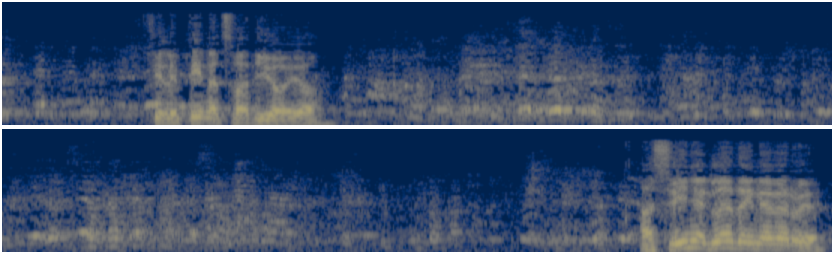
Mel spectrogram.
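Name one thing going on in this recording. A young man raises his voice loudly into a microphone.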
